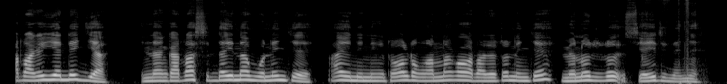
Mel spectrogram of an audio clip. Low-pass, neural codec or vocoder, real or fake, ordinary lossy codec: none; none; real; none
